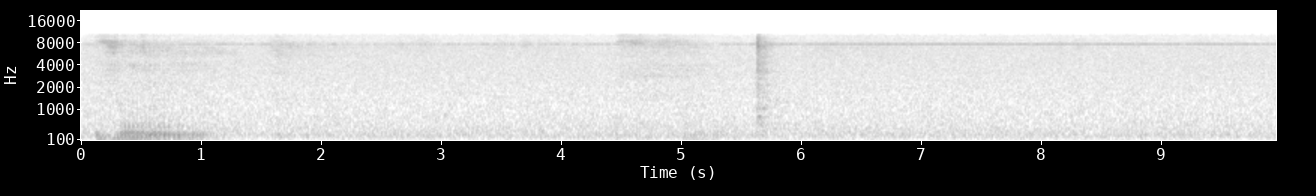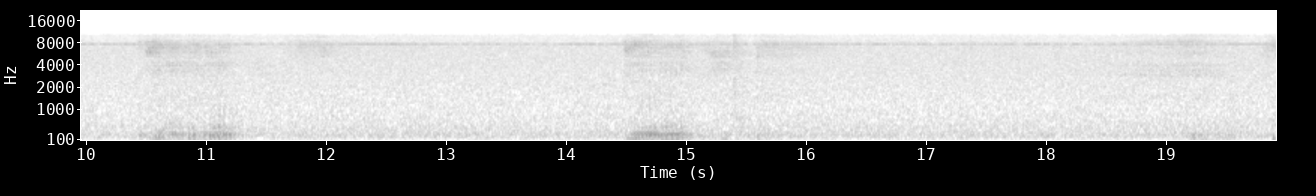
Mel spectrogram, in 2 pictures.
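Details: Sleeping old dog Pete, dreaming in the morning, gives soft, low rasping snores at wide, uneven gaps, with one sharp click and steady room hiss in between.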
